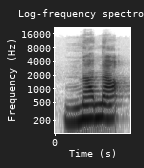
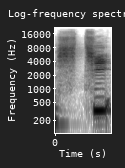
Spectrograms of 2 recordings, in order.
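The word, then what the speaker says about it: 七: Mais c'est vrai que 4 peut se prononcer shi ou yon, 7 peut se prononcer nana ou bien shiti, et le 9 peut se prononcer kyu ou bien ke.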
